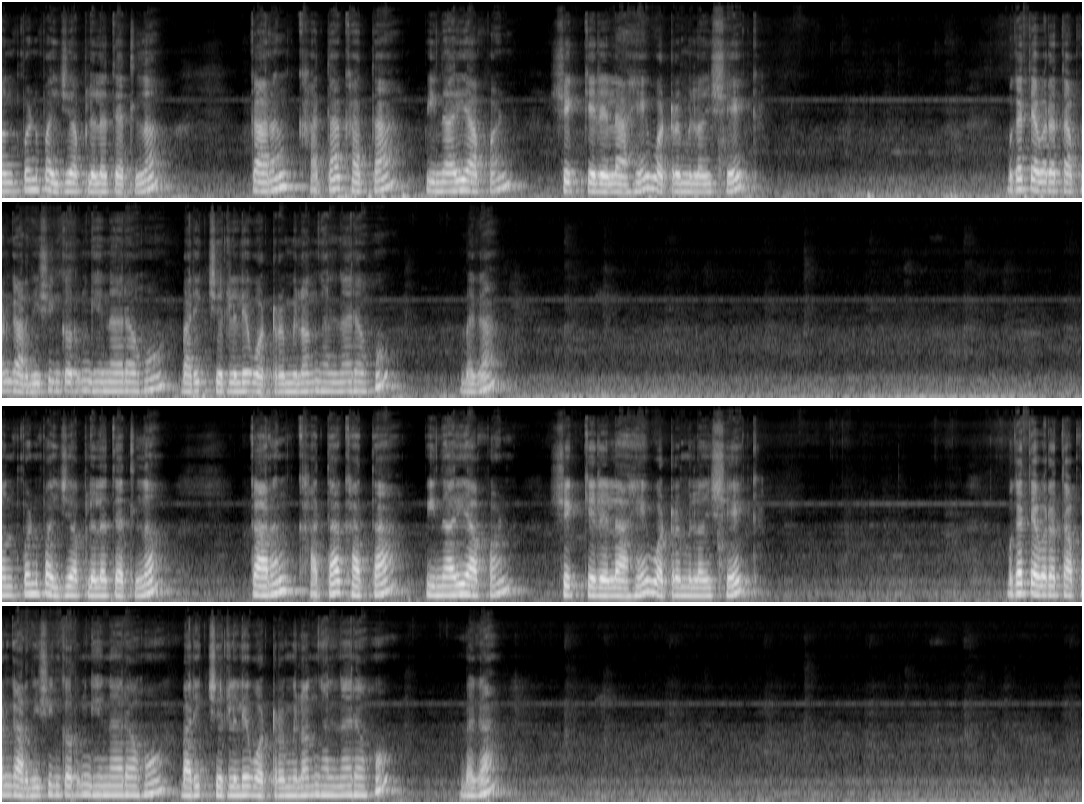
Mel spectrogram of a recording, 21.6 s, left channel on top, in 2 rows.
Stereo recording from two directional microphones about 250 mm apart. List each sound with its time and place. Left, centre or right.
0.3 s a woman's voice: centre
10.1 s a woman's voice: centre
15.4 s a woman's voice: centre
